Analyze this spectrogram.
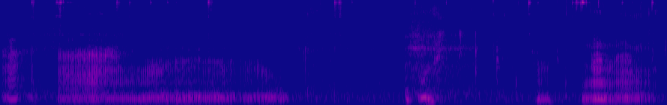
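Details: Female pet dog making funny little noises at home while playing with her owner: a drawn-out, wavering whiny growl lasting about a second and a half, then a short pause and several brief grunts and yips.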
